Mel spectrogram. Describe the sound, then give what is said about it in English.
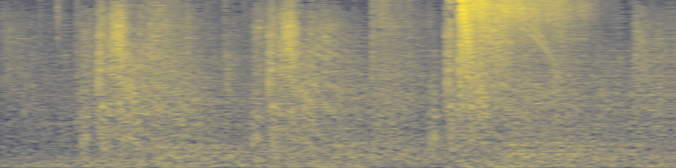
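A heavy autocannon firing in a video game produces a loud, dense, unbroken barrage of booming shots, with a few sharper bursts standing out and no talk over it. “So that's the sound of the heavy autocannon.”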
